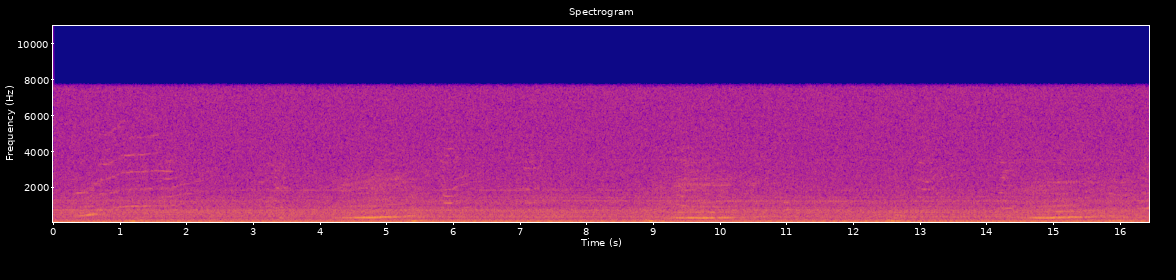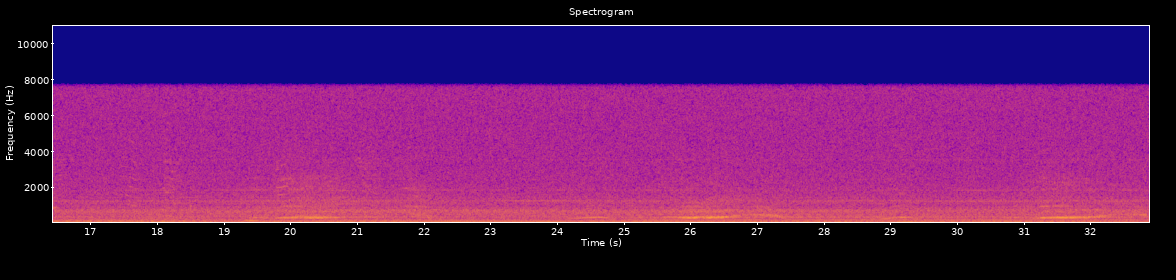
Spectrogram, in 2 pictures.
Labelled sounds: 0.7	2.3	humpback whale, 0.83 to 3.9 kHz
9.5	9.9	humpback whale, 2.1 to 2.2 kHz
14.9	15.3	humpback whale, 0.93 to 1.1 kHz

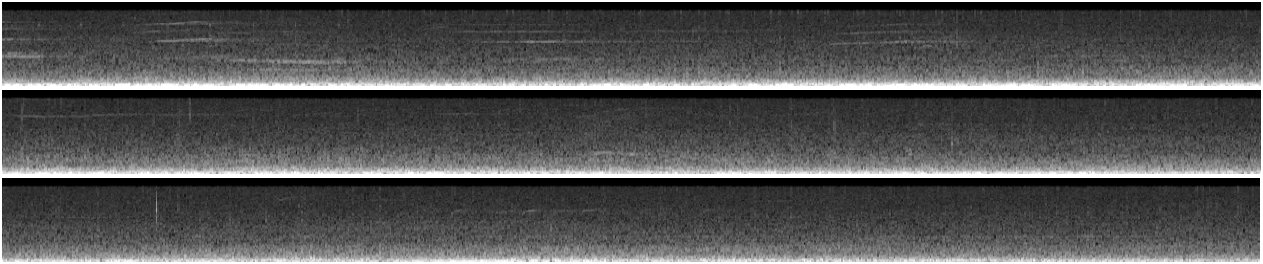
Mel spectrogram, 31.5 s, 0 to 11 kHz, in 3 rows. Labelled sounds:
1.1	2.9	killer whale, southern resident, 0.64 to 4.9 kHz
6.9	8.0	killer whale, southern resident, 1.8 to 4.4 kHz
10.5	11.6	killer whale, southern resident, 3.5 to 4.3 kHz

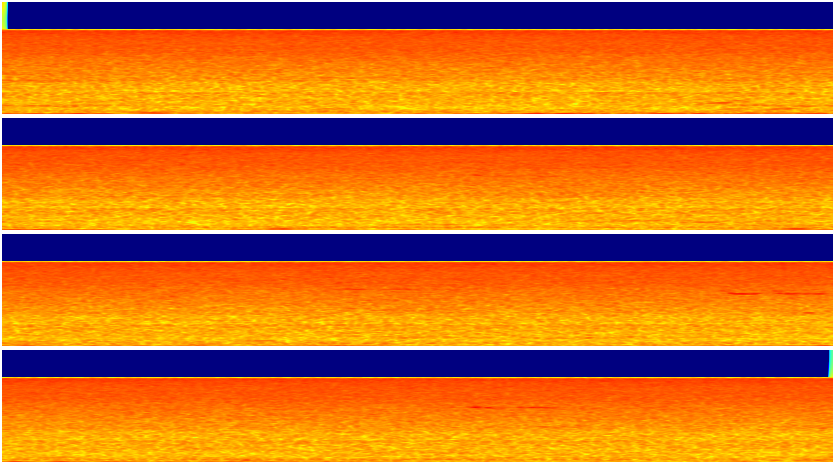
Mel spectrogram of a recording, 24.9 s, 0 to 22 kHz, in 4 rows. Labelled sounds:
17.9	18.2	humpback whale, 2.4 to 2.6 kHz

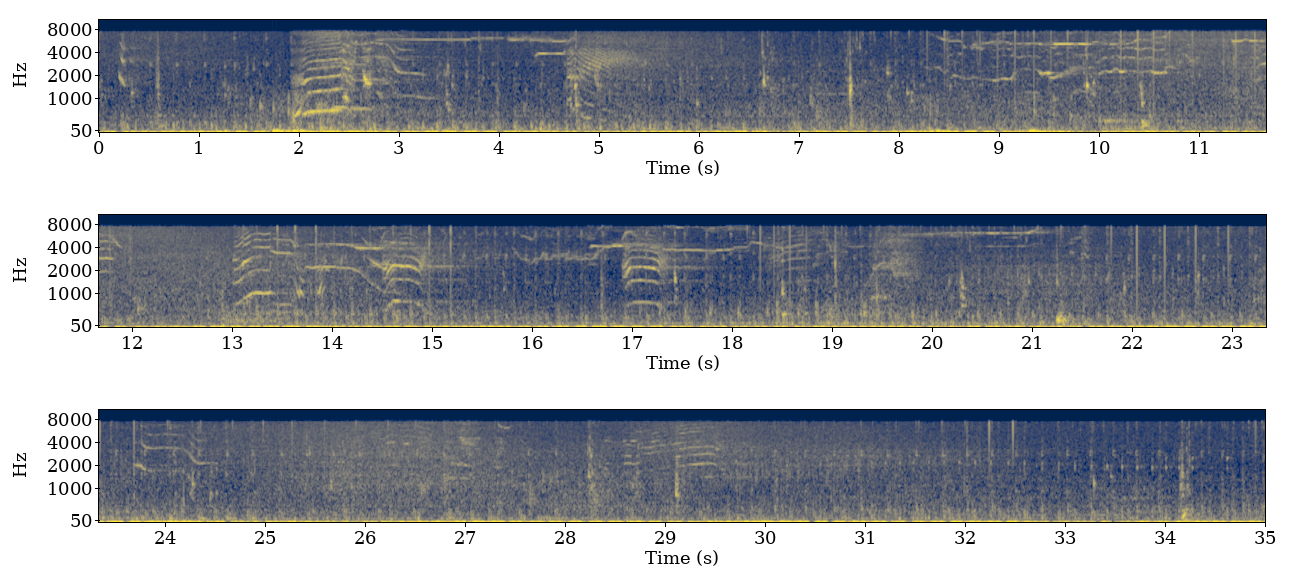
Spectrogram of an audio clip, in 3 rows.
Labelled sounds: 1.9	3.4	killer whale, southern Alaska resident, 0.32 to 8.0 kHz
4.3	5.4	killer whale, southern Alaska resident, 0.18 to 8.0 kHz
11.3	11.9	killer whale, southern Alaska resident, 0.55 to 8.0 kHz
13.0	15.0	killer whale, southern Alaska resident, 0.32 to 8.0 kHz
16.5	17.4	killer whale, southern Alaska resident, 0.18 to 8.0 kHz
18.4	18.8	killer whale, southern Alaska resident, 1.0 to 8.0 kHz
23.6	24.6	killer whale, southern Alaska resident, 0.60 to 7.4 kHz
28.5	29.6	killer whale, southern Alaska resident, 1.2 to 8.0 kHz

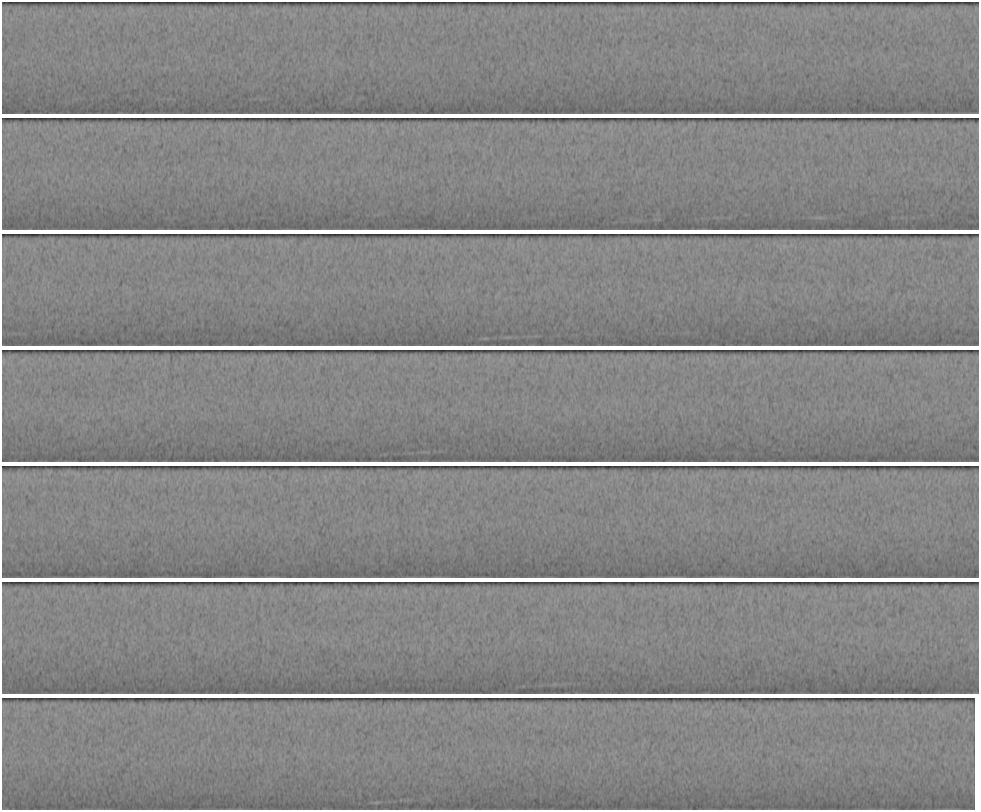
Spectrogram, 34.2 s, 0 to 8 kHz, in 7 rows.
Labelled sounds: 8.3	8.6	humpback whale, 0.83 to 0.96 kHz

